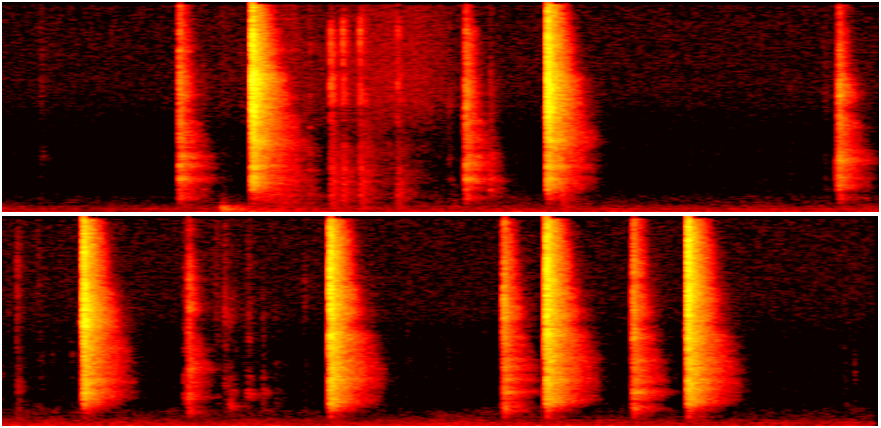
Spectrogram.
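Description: A handheld lighter clicked again and again to light candles: about a dozen sharp clicks at irregular intervals, some in quick pairs.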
